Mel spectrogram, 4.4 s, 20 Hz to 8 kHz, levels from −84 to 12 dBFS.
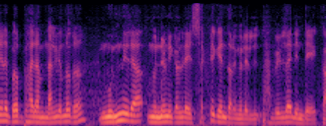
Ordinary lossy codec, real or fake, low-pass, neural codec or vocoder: MP3, 64 kbps; fake; 7.2 kHz; codec, 16 kHz in and 24 kHz out, 0.8 kbps, FocalCodec, streaming, 65536 codes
